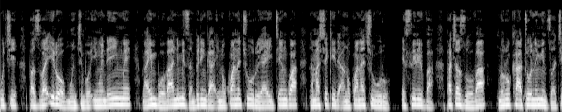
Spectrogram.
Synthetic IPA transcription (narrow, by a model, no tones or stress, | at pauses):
t͡ʃi | pazuʋaiɾo̞munʐimbo̞imwe̞nde̞imwe̞ | maimbo̞ʋane̞mizambiɾiŋɡaino̞kwanat͡ʃiuɾujaitʰe̞ŋɡwanamaʃe̞k̬e̞ɾiano̞kwanat͡ʃiuɾu | e̞siɾivʱapat͡ʃazo̞ʋa | no̞ɾukʰato̞ne̞minzwat͡ʃeː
